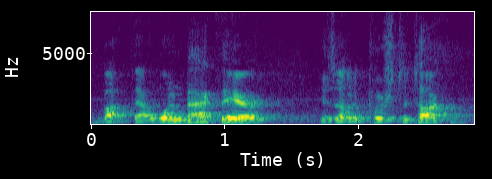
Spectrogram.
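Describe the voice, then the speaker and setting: In a large hall, a man with a fairly high voice and moderate pace teaches a hands-on equipment lesson as a technician. His explanations are methodical and plain-spoken, recorded on a distant mic with roomy echo and faint noise.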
